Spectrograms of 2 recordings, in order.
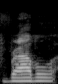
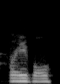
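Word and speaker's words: Vrabel: Uh Mike Rabble, as Tiffany Hadtish called him, his name is actually pronounced Rael.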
